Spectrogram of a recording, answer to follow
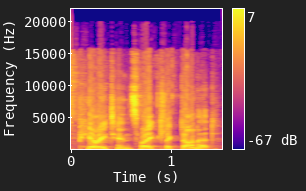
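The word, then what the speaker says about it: Peryton: Like I wasn't sure how to pronounce Periton, so I clicked on it.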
